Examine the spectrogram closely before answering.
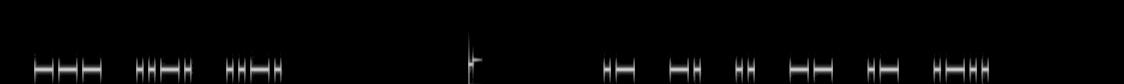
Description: Morse code, heard as a keyed tone, about 20 wpm, spaced as for 15 wpm, 700 Hz. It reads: OFF ANIMAL
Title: 2x Character Spacing - Top 200 Words - 20wpm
